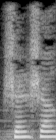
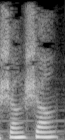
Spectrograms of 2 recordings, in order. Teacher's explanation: 山是前鼻音，舌尖抵住上齿龈。商是后鼻音，舌根抵住软腭。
